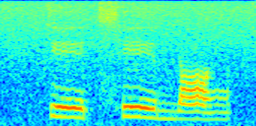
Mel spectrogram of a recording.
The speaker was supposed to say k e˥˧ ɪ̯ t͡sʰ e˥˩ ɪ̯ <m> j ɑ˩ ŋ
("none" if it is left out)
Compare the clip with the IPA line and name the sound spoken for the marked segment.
m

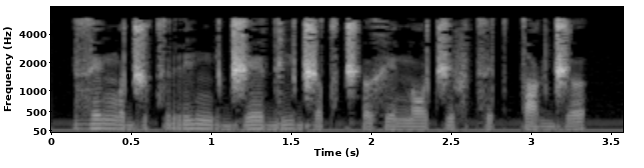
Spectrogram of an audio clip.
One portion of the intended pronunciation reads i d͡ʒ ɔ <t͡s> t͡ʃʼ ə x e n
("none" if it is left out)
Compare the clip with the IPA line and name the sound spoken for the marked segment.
t͡s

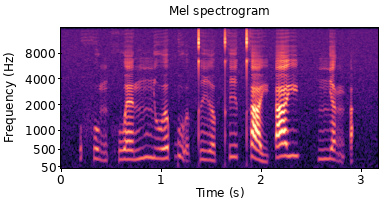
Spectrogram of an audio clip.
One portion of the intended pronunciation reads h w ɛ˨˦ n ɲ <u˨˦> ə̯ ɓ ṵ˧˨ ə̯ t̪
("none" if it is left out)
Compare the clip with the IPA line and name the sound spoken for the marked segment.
u˨˦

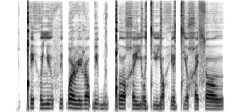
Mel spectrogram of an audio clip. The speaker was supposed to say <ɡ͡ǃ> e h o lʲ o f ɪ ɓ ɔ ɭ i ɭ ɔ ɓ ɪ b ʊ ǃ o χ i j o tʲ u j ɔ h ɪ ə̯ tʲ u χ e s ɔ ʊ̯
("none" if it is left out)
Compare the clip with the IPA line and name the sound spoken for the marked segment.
ǃ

